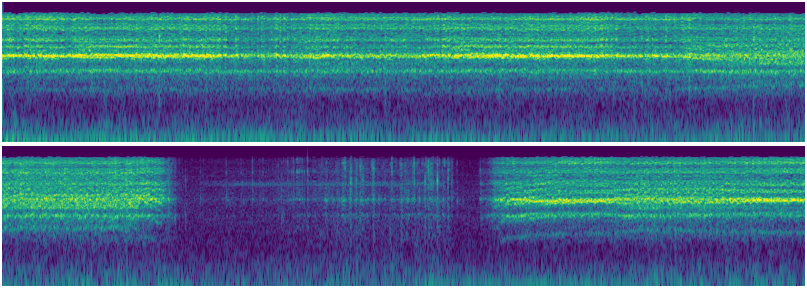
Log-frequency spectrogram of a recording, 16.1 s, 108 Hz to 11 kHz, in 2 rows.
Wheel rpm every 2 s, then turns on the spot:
160, 160, 160, 160, 140, 20, 60, 160.
10-12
